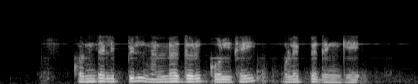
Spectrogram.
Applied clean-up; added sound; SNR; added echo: neural separator model SepFormer DNS4.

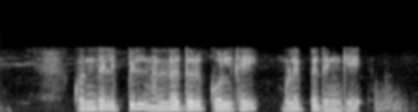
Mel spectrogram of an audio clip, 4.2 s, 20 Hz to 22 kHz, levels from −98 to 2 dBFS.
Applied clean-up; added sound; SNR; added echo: none; none; none; none.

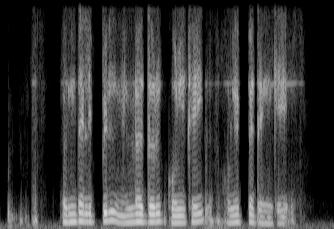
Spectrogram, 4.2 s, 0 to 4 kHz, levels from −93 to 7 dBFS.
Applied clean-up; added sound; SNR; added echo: neural diffusion model UNIVERSE++.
